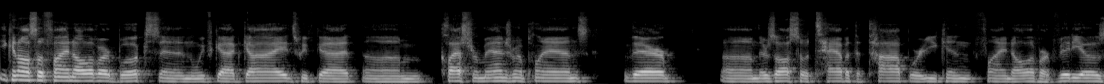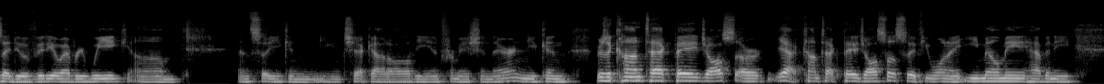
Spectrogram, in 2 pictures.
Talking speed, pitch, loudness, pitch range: 205 wpm, 140 Hz, -25 LUFS, 130-155 Hz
